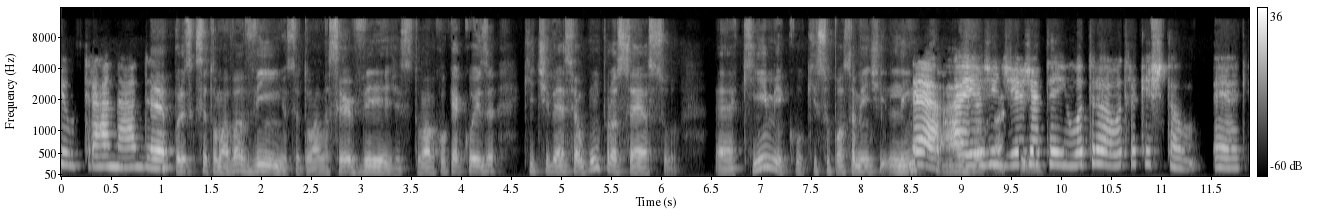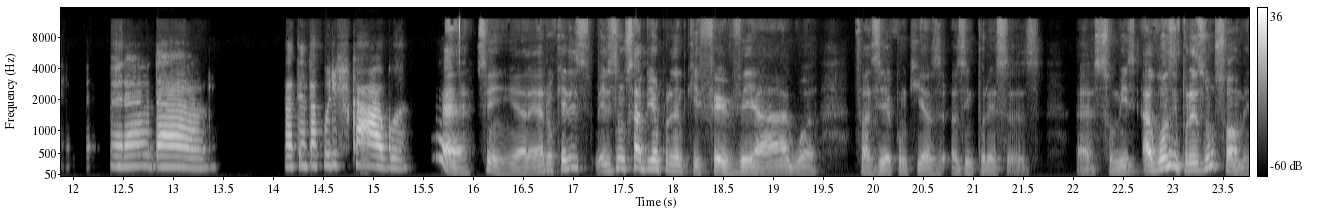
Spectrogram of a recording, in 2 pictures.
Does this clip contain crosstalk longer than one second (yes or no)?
yes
